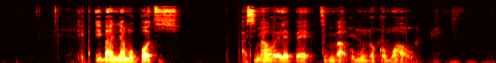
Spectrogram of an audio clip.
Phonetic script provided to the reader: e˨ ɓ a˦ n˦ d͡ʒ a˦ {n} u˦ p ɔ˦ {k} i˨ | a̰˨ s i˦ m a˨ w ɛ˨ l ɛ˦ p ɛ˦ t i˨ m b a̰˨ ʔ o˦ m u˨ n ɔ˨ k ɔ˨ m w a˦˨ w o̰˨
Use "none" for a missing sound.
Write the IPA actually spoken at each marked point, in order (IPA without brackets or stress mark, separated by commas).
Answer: m, t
